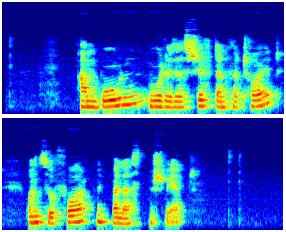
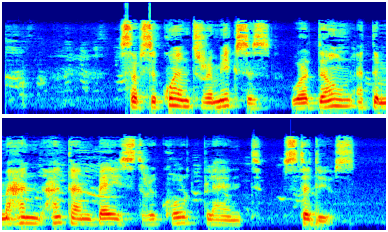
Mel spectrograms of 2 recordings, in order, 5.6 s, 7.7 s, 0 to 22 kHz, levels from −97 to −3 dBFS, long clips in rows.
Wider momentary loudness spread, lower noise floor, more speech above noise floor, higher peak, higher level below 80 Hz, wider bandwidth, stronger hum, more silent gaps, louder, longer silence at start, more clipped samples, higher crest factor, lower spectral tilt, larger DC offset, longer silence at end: about the same, 12 LU vs 12 LU; first, -68 dBFS vs -49 dBFS; first, 49 dB vs 31 dB; about the same, -2 dBFS vs 0 dBFS; about the same, -60 dBFS vs -60 dBFS; second, 7.8 kHz vs 13.5 kHz; neither; neither; second, -20 LUFS vs -17 LUFS; first, 0.75 s vs 0.05 s; neither; about the same, 18 dB vs 18 dB; first, -5.5 dB/octave vs -2 dB/octave; neither; first, 0.9 s vs 0.35 s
